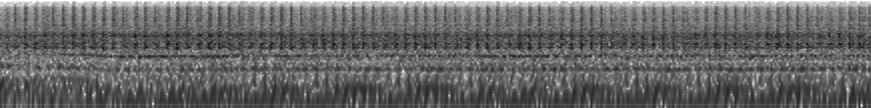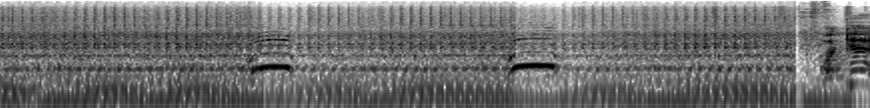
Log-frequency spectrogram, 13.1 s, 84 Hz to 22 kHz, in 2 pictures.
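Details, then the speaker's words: 2005 Subaru STI with an EJ257 engine on its first start after a teardown, with fresh fluids. Loud, busy idle with a hard, uneven rattly pulse and lots of smoke. The engine is running rough; a short block or valve problem is suspected. "so what did we see here? We see a lot of smoke. Why do we see a lot of smoke? Why does that not sound like good smoke? I'm a little worried."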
